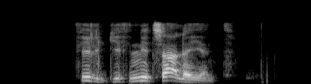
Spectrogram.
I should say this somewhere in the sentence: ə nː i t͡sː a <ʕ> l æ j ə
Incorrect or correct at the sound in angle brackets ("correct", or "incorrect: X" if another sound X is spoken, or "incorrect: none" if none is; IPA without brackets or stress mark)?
correct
